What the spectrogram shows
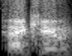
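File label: global thanks, voice, Bot; Tribes2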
